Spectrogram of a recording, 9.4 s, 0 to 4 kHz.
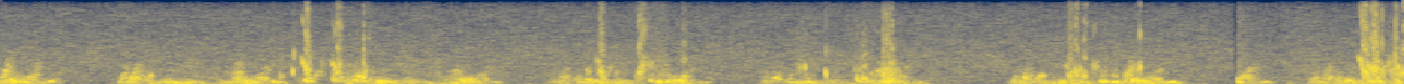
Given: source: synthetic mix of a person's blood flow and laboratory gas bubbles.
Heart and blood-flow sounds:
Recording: Doppler ultrasound of blood flow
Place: precordium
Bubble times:
1.80-2.48 s: bubbles
3.90-4.13 s: bubbles
4.22-4.46 s: bubbles
4.53-4.60 s: bubbles
5.30-5.55 s: bubbles
5.68-6.03 s: bubbles
7.09-7.63 s: bubbles
9.03-9.36 s: bubbles
From the record:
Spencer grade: 2 (many but less than half of the cardiac periods contain bubble signals, singularly or in groups)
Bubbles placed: anywhere in the cardiac cycle

